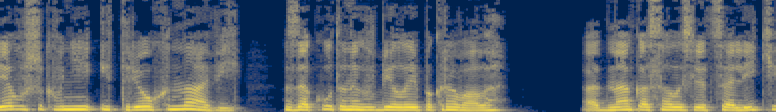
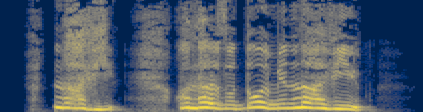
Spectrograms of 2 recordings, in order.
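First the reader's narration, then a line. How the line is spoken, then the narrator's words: Sobbing. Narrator (Russian): рыдала Полина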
